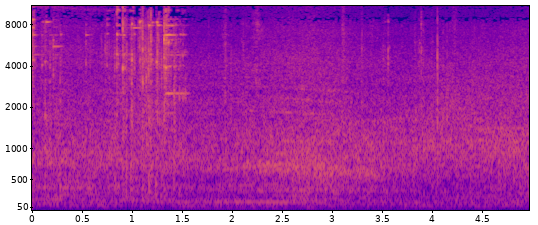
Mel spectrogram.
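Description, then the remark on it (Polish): Light metallic jangling and clinking of a bunch of keys being rummaged through in search of key number ten, busiest in the first second and a half, over a steady hissing rumble of background noise that continues to the end. “Będzie odgłos szukającego klucza.”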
